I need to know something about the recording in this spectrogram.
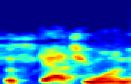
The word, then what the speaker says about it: Saskatchewan: to be on returning to Eden and it's pronounced Saskatchewan is the province the western province in Canada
